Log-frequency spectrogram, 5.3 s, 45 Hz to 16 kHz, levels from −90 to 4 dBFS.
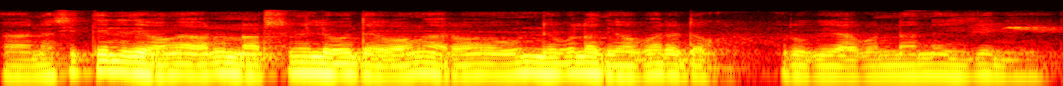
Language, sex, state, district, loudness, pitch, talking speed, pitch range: Chakma, male, Tripura, Unakoti, -16 LUFS, 100 Hz, 190 wpm, 95-110 Hz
